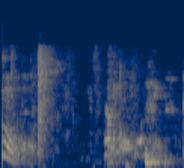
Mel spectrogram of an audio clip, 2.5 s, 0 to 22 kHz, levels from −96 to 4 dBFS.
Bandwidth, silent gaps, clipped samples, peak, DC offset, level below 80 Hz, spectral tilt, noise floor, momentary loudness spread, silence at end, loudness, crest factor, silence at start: 7.6 kHz; none; under 0.1%; -14 dBFS; under 0.1%; -76 dBFS; -5 dB/octave; -69 dBFS; 12 LU; 0.15 s; -40 LUFS; 26 dB; 0 s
